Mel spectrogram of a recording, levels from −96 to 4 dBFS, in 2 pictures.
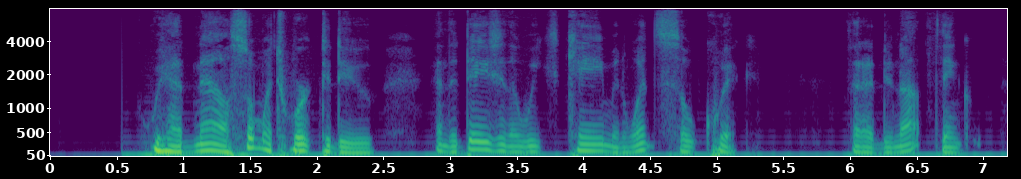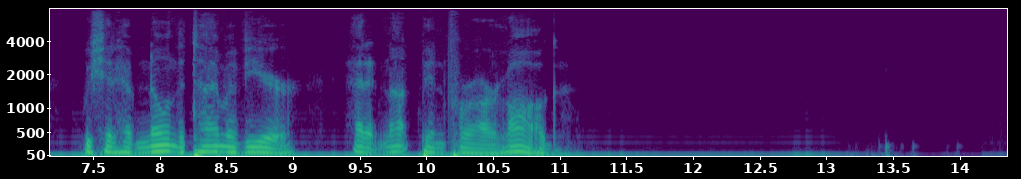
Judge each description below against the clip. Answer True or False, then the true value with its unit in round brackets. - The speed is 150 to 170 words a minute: True (160 wpm)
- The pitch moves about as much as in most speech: True (3.9 semitones)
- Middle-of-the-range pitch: False (110 Hz)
